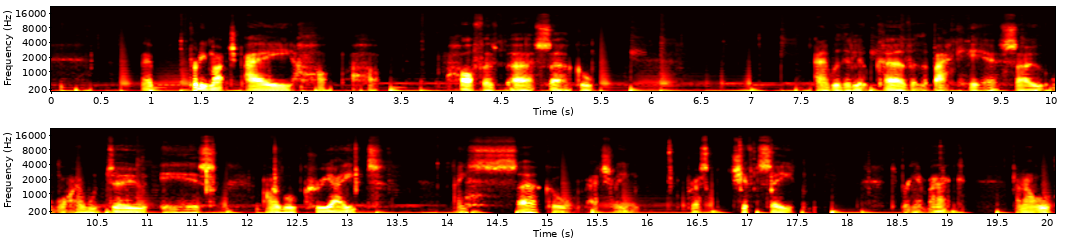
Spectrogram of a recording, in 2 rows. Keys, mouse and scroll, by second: 0.6-1.8 middle drag, 6.3 middle click, 9.3-10.9 middle drag, 11.6 Tab, 13.1 shift+a, 16.9 shift+c, 18.0-18.9 scroll up 8, 19.0-19.5 shift+middle drag, 19.7 middle click.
